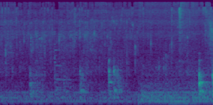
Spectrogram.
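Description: Green chillies fry in a pan of hot oil, giving a soft, steady sizzle with a few light stirring scrapes, heard close and alone.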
